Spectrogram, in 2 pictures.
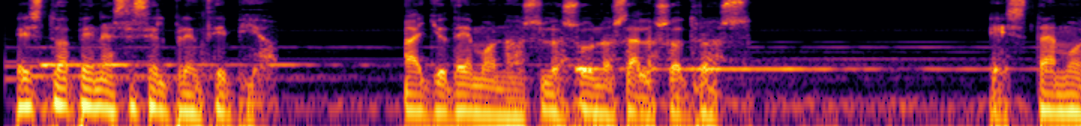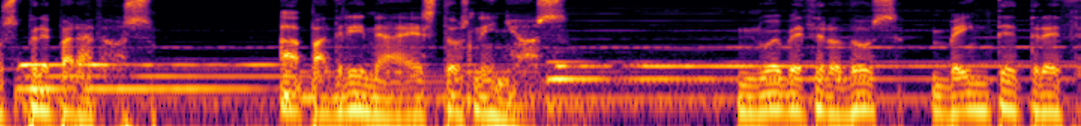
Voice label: male spanish ngo comercial; ideasonora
